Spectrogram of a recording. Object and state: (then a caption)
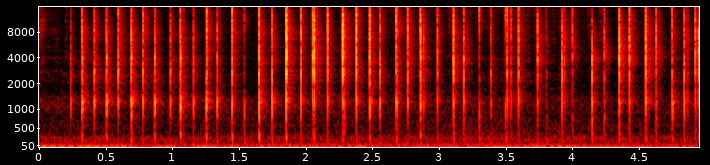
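Plastic handheld game console. A small, hollow, copper-pink plastic handheld game device, possibly a Game Boy Advance SP, is held in the hands and tapped throughout with long black acrylic nails. About 42 quick, crisp, bright clicks come in a fast, uneven rhythm, each stopping dead with no ring.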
